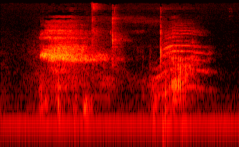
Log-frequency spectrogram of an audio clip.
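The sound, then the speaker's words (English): A cat named Glenn meows twice, the first call long and bright, the second a shorter, lower mew, with a faint steady hum underneath and no talking. “Oh, there he is. Can you hear him?”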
